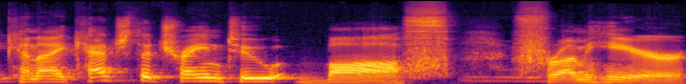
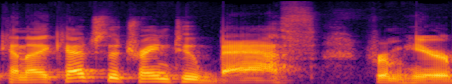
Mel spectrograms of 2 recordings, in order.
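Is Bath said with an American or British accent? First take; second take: British; American. First: Bath is said with a British accent. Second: Bath is said with an American accent. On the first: British listeners would understand it. The speaker calls it right. "use a British accent for the one word" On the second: British listeners might not understand it. The speaker calls it wrong. "British people might say, what?"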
